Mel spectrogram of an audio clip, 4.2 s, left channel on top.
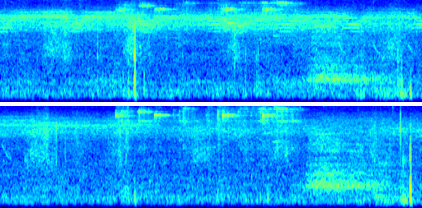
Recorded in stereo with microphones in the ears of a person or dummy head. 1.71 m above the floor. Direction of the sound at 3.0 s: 65° right (ahead or behind).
